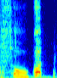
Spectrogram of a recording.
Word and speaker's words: 속옷: 규칙상 기억이 뒤로 넘어가고 시옷 받침은 디귿처럼 소리가 나서 속옷, 굿드가 아니고 속옷 이렇게 안으로 잡는 소리로 발음하셔야 돼요. 속옷.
